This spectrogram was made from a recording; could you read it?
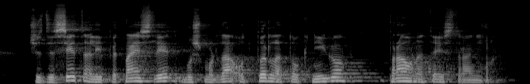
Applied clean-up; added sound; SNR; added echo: neural mask model Resemble Enhance denoiser.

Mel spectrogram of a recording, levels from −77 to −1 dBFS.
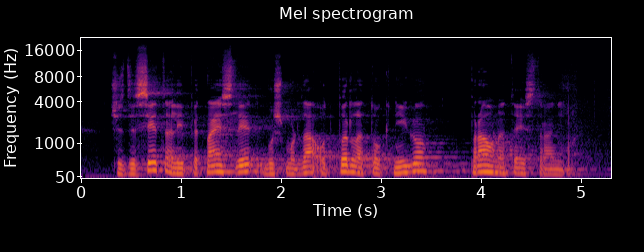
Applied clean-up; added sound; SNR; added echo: none; none; none; none.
